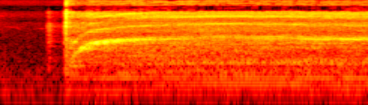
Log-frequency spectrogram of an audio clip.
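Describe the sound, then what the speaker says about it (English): A blender starts abruptly and beats a mixture, a loud whirring motor that rises in pitch as it spins up, then holds a steady close drone. "To dissolve everything, we beat with the blender"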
